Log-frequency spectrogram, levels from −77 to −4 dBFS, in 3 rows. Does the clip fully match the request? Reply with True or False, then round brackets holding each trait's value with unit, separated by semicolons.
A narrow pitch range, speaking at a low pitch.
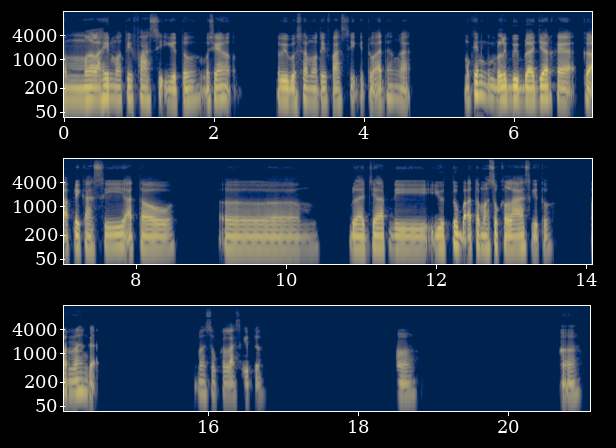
True (1.9 semitones; 95 Hz)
